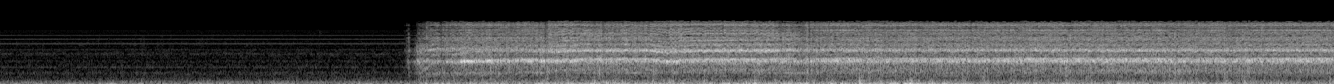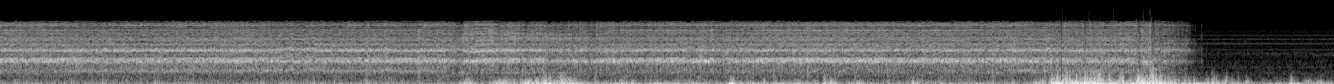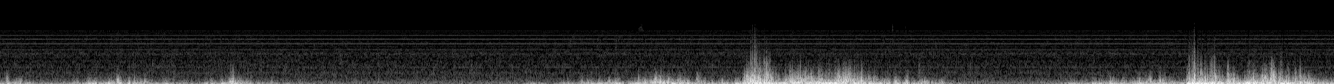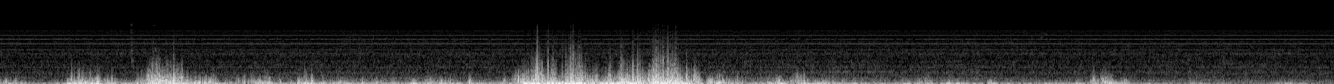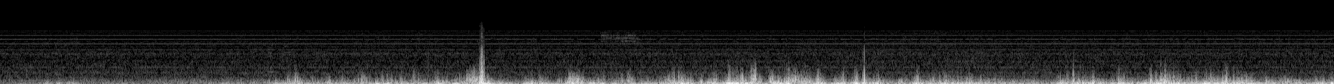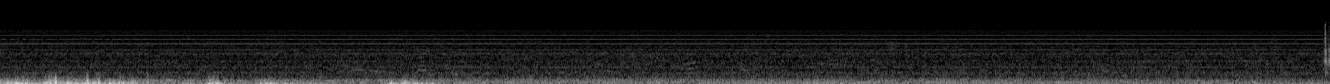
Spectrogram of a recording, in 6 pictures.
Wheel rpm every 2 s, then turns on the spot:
0, 0, 120, 160, 160, 160, 160, 160, 160, 160, 160, 160, 80, 0, 0, 0, 0, 0, 0, 0, 0, 0, 0, 0, 0, 0, 0, 0, 0, 0, 0, 0, 0, 0, 0, 0, 0, 0, 0, 0.
none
